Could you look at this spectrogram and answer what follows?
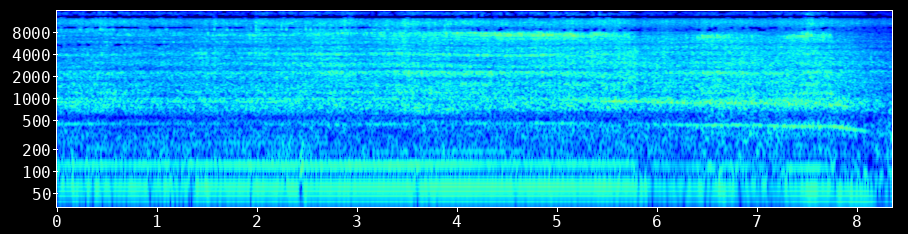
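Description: Swaraj 744 XT tractor's three-cylinder diesel engine running steadily under load; near the end its revs drop and the sound eases off.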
